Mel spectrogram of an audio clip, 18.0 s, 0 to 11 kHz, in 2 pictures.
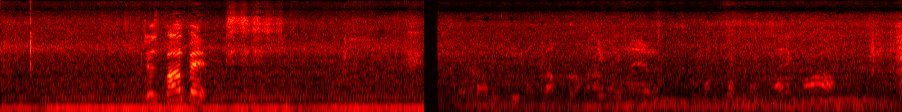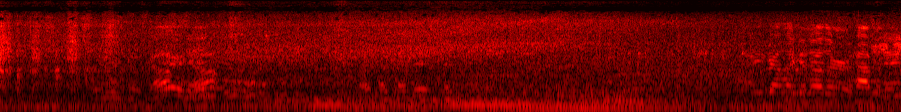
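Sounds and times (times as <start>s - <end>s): truck engine rumbling: 0.0s - 18.0s.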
